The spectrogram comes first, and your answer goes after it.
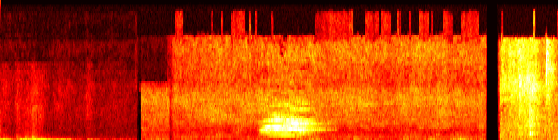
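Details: Domestic cat indoors in a small room giving a single clear meow of about half a second, tonal with rich harmonics, bending up then down. A quiet room hum surrounds it, with a sharp cut and burst of noise at the end.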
